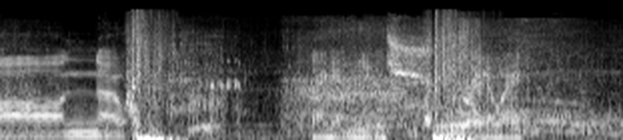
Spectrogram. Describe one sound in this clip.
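A blade strikes flesh with heavy thuds.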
